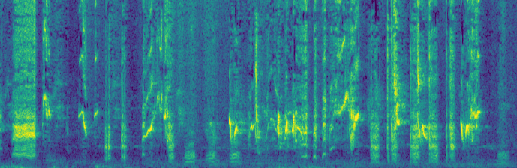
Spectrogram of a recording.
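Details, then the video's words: Javan myna in morning song said to make neighbours' mynas reply straight away: a loud harsh burst, then varied clicks, chatters and twisting whistled notes running on with short pauses. "Jalak kebo Pagi Hari Suara Kicauannya Bikin Jalak Tetangga Langsung Nyaut"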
